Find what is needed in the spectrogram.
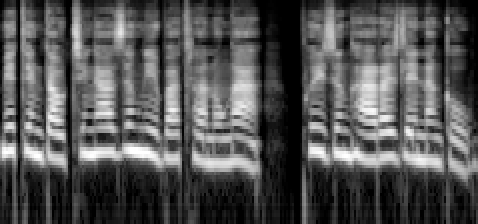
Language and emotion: Bodo, neutral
